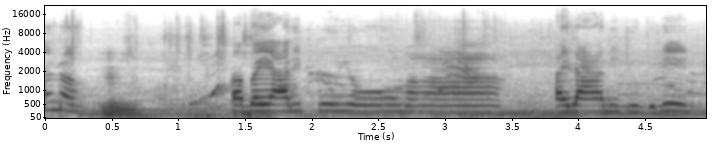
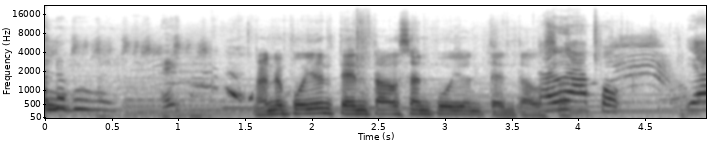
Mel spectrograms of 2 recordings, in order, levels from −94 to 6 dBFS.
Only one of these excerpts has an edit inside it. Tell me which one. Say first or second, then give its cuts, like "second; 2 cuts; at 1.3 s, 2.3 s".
second; 1 cut; at 1.2 s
